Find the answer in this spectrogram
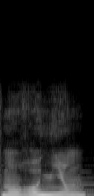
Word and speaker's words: Montrognon: était couvert de pierrier la forme moderne se prononce mon rognon deux mots mon et rognon qui ont fini pas n'en former qu'un mais sans qu'on ne prononce le thé donc il n'est pas question de trognon ici un un ancien volcan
